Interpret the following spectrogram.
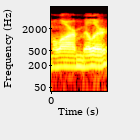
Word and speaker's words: Millar: I pronounce it Miller, either way.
